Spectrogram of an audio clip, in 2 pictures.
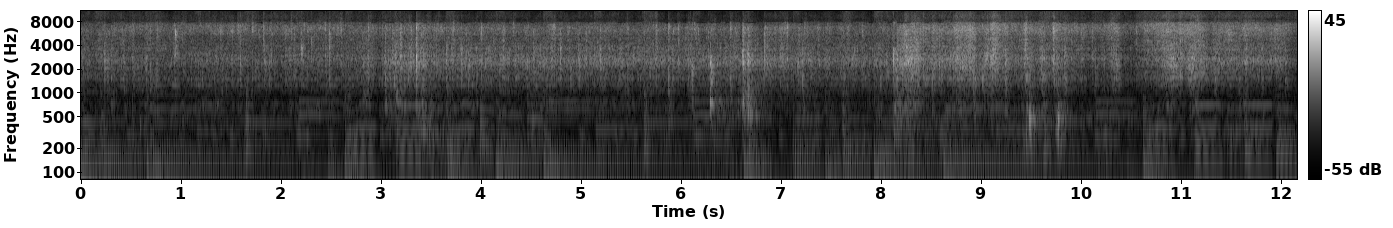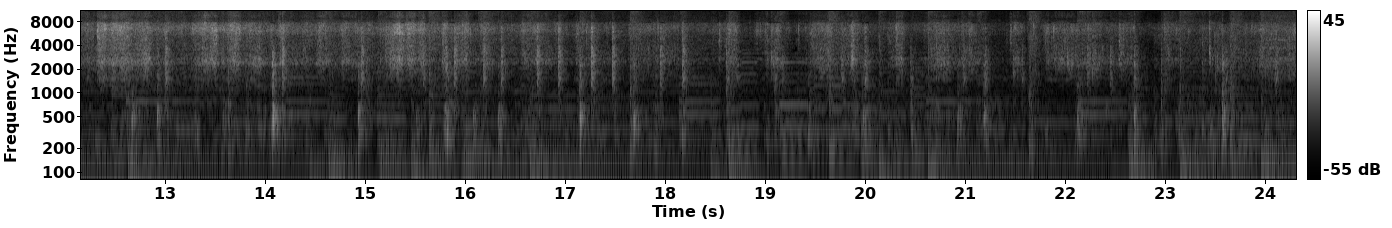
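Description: Boiled, drained Indomie noodles stir-frying with squid in a hot pan give a loud, continuous sizzle, broken by clattering scrapes and tosses of a utensil against the pan throughout.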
